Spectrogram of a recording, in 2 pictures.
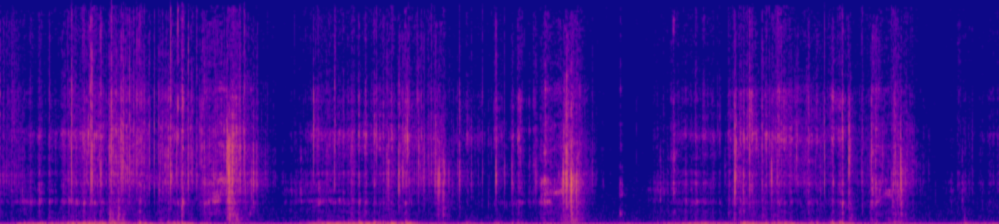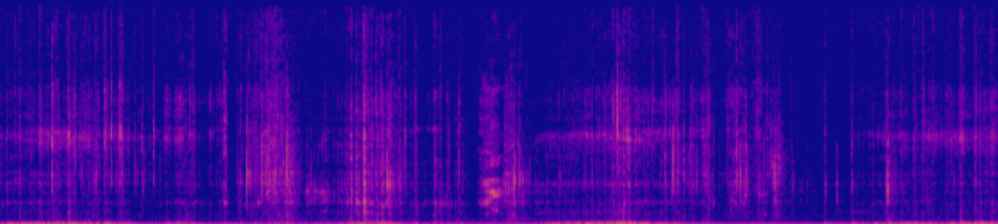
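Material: Soap.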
